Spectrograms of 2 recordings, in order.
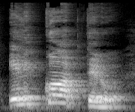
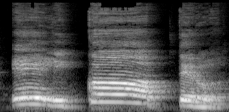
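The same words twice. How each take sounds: First: Said in the usual way. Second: "helicóptero" drawn out very slowly, CÓ held long; stress on CÓ. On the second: Shown as a demonstration. Teacher showing pupils the tonic syllable, long stressed CÓ in "helicóptero". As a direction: stretch and punch the "có" in "helicóptero". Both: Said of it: "o có acaba sendo a minha sílaba mais forte".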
